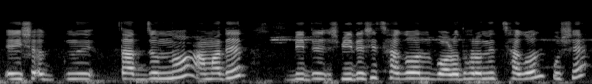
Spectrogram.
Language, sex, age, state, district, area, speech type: Bengali, female, 30-45, West Bengal, Dakshin Dinajpur, urban, spontaneous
